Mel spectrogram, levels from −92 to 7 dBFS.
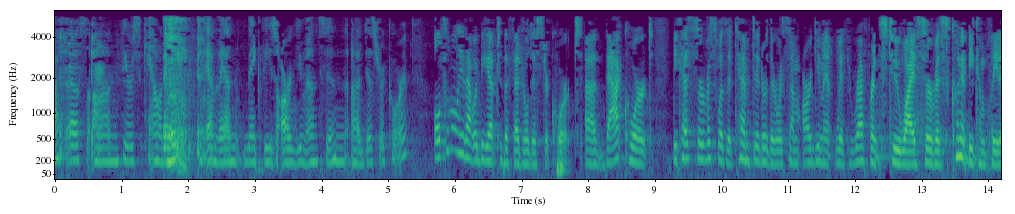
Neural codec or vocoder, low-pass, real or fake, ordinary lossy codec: codec, 16 kHz, 16 kbps, FunCodec, trained on Chinese and English, 50 frames a second; 5.4 kHz; fake; MP3, 24 kbps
